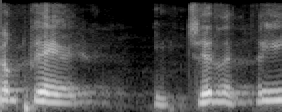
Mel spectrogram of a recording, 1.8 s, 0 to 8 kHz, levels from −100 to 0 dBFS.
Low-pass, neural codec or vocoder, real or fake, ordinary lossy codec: 7.2 kHz; codec, 24 kHz, 1.5 kbps, HILCodec; fake; none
